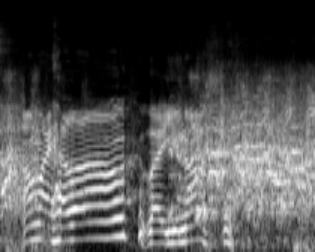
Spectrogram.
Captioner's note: in high-pitched tone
